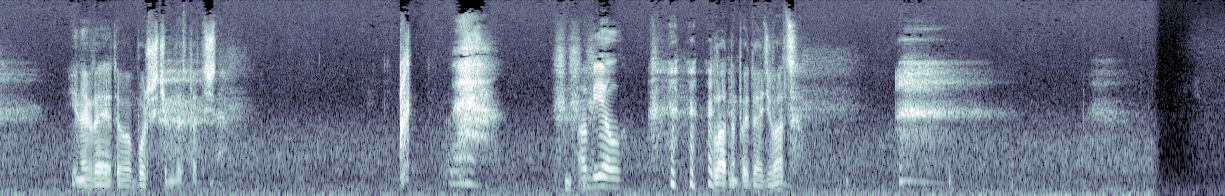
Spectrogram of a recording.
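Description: A young woman talks softly.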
